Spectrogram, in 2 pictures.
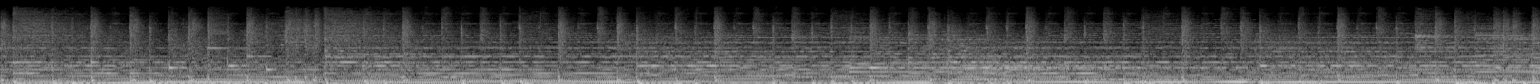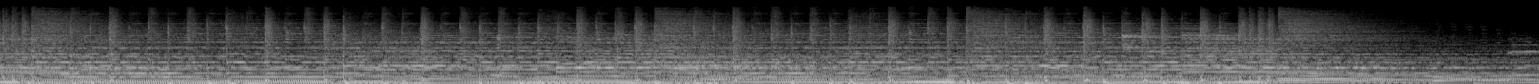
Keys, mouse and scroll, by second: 0.6 click, 1.4 click, 3.4 click, 5.9 ctrl+i, 8.9 click, 10.3 click, 11.7 right click, 15.4 click, 17.6 click, 19.7 click, 21.9 click, 23.8 click, 24.8 click, 26.0 click, 28.8 click, 29.2 click, 29.5 click, 29.8 click, 30.2 click.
